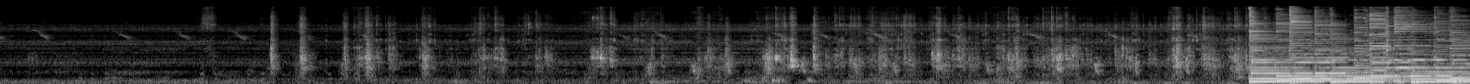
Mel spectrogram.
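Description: Homemade pump drill (spindle with a metal flywheel, worked by a crossbar on a cord) driven by hand, giving irregular clicks and scrapes from about three seconds in. Loud strummed acoustic guitar music comes in near the end.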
